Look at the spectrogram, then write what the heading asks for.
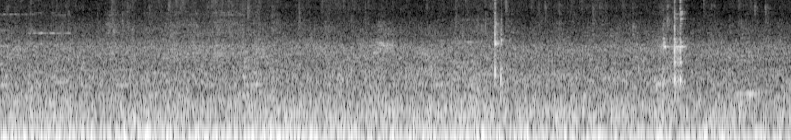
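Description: Heavy rain falling steadily on surfaces, an even hiss over a low steady hum, with two sharp clicks in the second half.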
